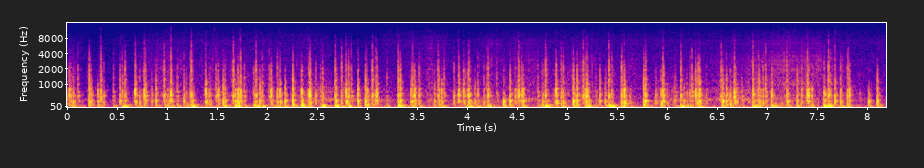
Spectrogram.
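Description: Fingertips of both hands rapidly tap the lid of a closed, medium-sized printed cardboard Lego City camper set box lying flat, its hollow body likely full of parts. The result is a dense, continuous patter of short, dull, hollow thuds with strong low-end body, a muted mid tone and almost no high brightness, each tap dying away almost instantly.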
